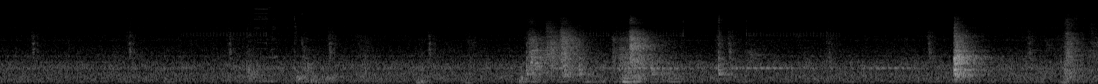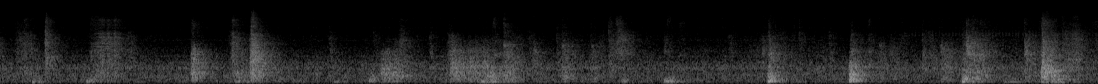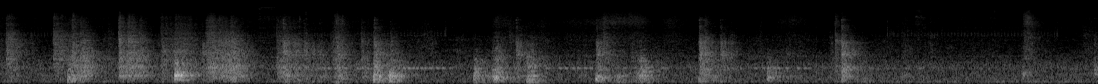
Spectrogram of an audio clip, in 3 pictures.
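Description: Incidental room noise during a silent piano piece, no notes played: scattered knocks, clicks and creaks, sparse at first and more frequent in the second half, over a faint steady hum that comes and goes.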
